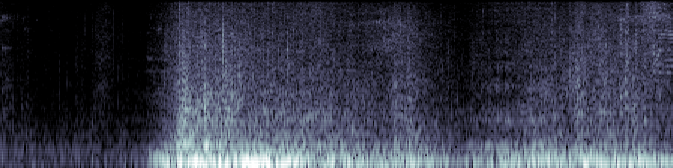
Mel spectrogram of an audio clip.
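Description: A heavy door rumbles and grinds as it opens.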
